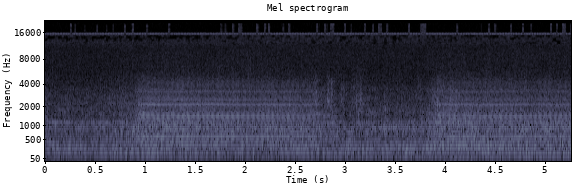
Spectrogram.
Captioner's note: alarm blaring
